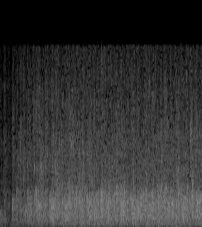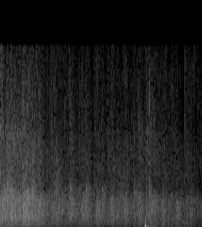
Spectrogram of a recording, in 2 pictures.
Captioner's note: applause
